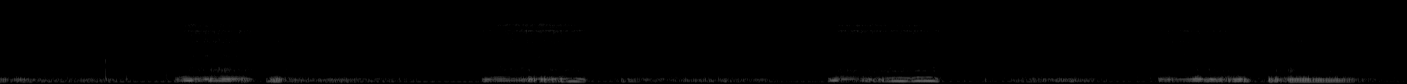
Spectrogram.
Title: Fabby D's Wolfmaster snoring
